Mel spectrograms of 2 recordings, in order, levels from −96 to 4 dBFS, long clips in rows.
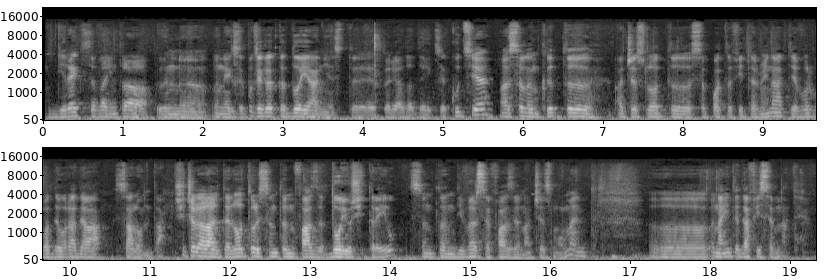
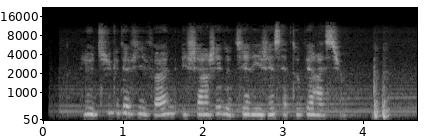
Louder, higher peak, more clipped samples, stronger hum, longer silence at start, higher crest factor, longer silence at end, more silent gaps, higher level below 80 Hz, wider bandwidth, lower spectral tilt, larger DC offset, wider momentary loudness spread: first, -27 LUFS vs -30 LUFS; first, -4 dBFS vs -14 dBFS; neither; neither; second, 0 s vs 0.2 s; first, 24 dB vs 18 dB; about the same, 0 s vs 0 s; neither; first, -44 dBFS vs -68 dBFS; first, 15 kHz vs 12.5 kHz; about the same, -3 dB/octave vs -4 dB/octave; neither; first, 13 LU vs 6 LU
